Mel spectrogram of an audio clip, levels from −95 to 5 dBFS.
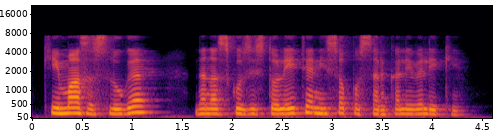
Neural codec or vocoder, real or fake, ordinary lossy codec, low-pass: codec, 16 kHz, 0.9 kbps, LongCat-Audio-Codec; fake; none; 7.2 kHz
